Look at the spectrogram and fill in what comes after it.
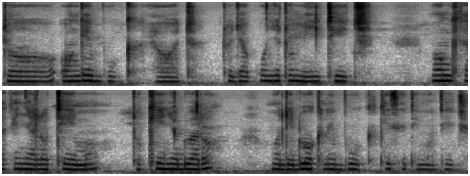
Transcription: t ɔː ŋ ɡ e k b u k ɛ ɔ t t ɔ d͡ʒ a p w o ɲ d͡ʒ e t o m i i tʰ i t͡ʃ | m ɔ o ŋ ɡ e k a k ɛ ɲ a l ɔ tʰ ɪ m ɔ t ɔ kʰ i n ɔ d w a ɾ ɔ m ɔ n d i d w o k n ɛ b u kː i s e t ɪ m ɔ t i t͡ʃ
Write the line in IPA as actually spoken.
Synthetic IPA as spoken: t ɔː ŋ ɡ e b u k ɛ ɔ t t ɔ d͡ʒ a p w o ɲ d͡ʒ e t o m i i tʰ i t͡ʃ | m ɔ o ŋ ɡ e k a k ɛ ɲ a l ɔ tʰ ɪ m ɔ t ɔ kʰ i ɲ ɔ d w a ɾ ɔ m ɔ n d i d w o k n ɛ b u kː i s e t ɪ m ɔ t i t͡ʃ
